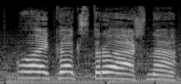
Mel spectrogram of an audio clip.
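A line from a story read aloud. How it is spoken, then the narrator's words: Mocking shout. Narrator (Russian): насмешливо выкрикнули из класса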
